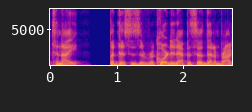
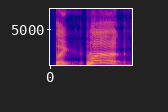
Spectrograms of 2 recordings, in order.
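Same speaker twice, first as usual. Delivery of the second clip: very high-pitched baffled "what"; incredulous. Acted. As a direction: squeak the question in disbelief. Baffled reaction to boot removal.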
